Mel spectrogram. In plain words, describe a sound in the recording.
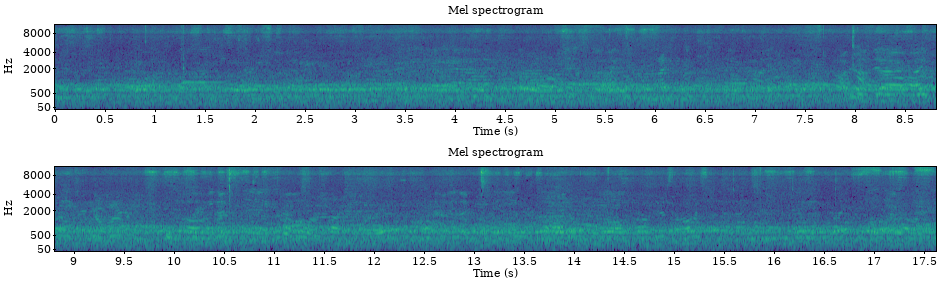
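Charcoal scratches and scrapes across paper.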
